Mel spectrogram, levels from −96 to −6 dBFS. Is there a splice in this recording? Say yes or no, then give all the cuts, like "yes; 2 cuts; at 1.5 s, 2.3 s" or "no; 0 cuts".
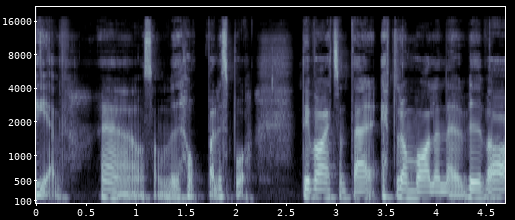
no; 0 cuts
